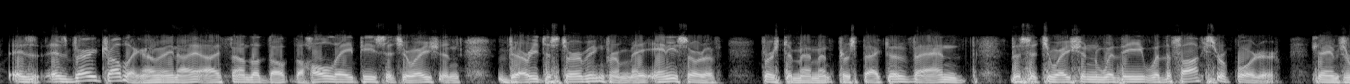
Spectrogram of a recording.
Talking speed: 155 wpm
